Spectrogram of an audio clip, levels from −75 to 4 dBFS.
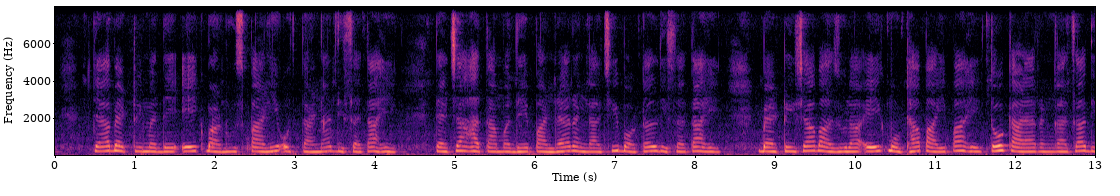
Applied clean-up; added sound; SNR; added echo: none; none; none; none.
